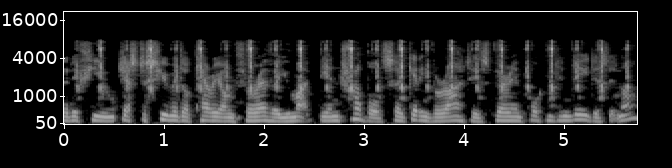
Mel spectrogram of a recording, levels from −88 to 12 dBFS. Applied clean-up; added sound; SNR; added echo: classical method Wiener filter.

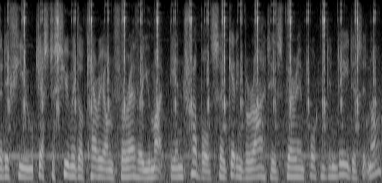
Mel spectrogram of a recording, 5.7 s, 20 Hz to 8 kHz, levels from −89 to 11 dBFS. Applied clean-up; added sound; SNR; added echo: none; Clock; 3 dB; none.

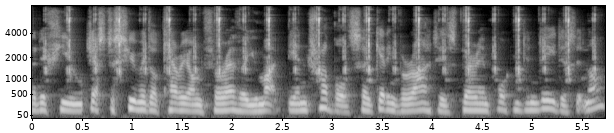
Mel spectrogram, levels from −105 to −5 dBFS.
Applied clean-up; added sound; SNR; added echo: classical method log-MMSE.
